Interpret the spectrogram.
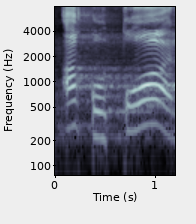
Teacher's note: قاف حروف قلقلہ، اس کو تھرتھراہٹ سے پڑھیں گے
